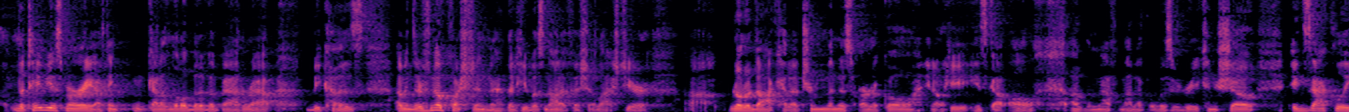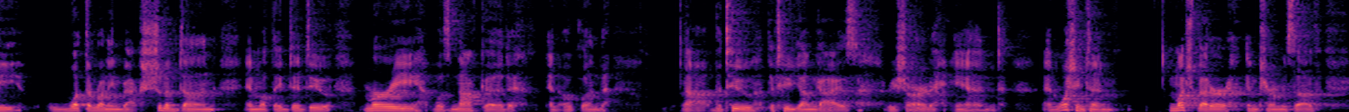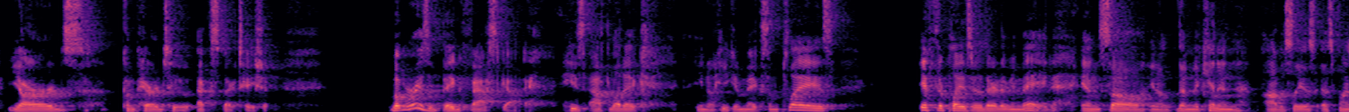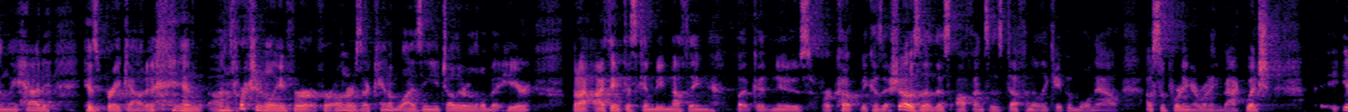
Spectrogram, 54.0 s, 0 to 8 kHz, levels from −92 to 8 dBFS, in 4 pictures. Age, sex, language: 30-49, male, English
